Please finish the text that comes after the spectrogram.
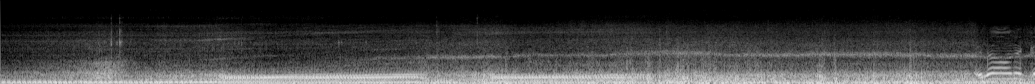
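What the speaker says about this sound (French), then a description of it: "Et alors vous allez très vite voir l'accélération possible." A Triumph Bonneville Speedmaster motorcycle accelerates through rising gears, its engine pitch climbing and dropping with each shift, loud and close under wind noise.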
